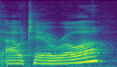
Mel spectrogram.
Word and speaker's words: Aotearoa: you're speaking english there we might say it more like aotearoa just because it'll be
